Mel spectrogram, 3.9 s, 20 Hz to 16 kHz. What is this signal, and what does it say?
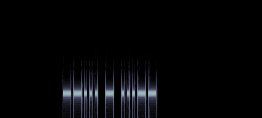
Morse code, heard as a keyed tone, about 30 wpm, 700 Hz. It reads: 7T3
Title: Common Cut Numbers - 3-Digit 30wpm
